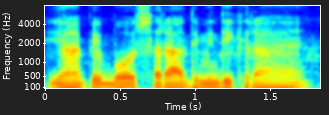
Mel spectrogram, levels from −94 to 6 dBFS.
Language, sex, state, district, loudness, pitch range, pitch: Hindi, male, Jharkhand, Deoghar, -15 LUFS, 115-125 Hz, 115 Hz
